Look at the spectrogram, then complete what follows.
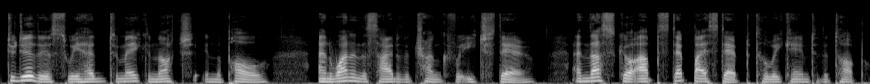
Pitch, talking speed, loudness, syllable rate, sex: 125 Hz, 250 wpm, -20 LUFS, 5.0 syllables/s, male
